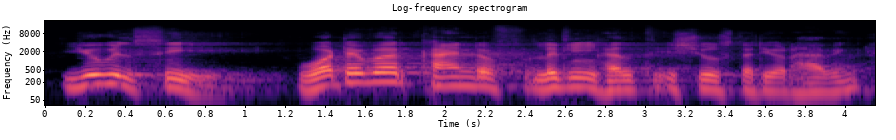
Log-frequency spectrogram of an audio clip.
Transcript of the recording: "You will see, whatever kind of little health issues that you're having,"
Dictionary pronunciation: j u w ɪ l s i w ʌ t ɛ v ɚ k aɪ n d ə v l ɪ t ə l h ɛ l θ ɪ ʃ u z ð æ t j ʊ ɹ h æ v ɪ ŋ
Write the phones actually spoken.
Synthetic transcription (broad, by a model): j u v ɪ l s i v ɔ t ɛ v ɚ k aɪ n d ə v l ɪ t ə l h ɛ l t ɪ ʃ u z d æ t j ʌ ɹ h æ v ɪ ŋ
